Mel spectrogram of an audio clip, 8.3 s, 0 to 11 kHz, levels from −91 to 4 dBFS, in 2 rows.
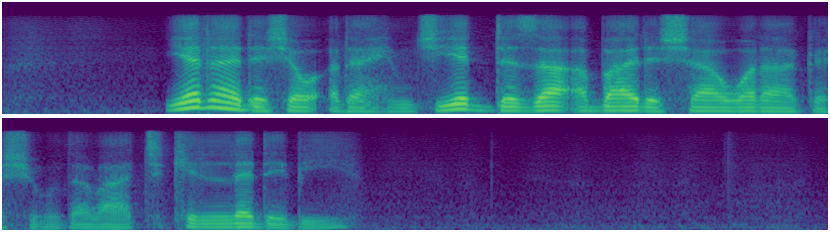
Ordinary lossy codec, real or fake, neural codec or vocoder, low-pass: none; fake; codec, 16 kHz, 0.2 kbps, FocalCodec; 7.2 kHz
